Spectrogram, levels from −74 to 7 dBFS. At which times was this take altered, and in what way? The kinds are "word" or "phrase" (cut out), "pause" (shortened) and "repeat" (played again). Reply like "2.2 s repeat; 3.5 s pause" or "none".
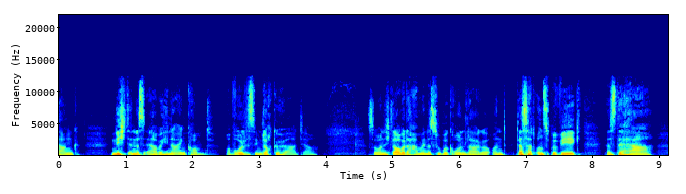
2.4 s pause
